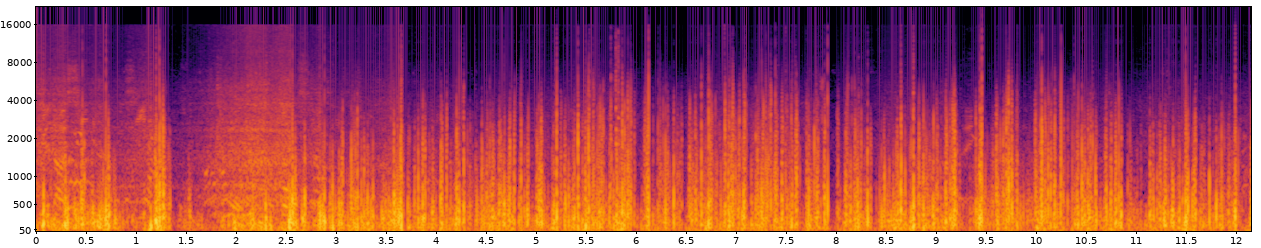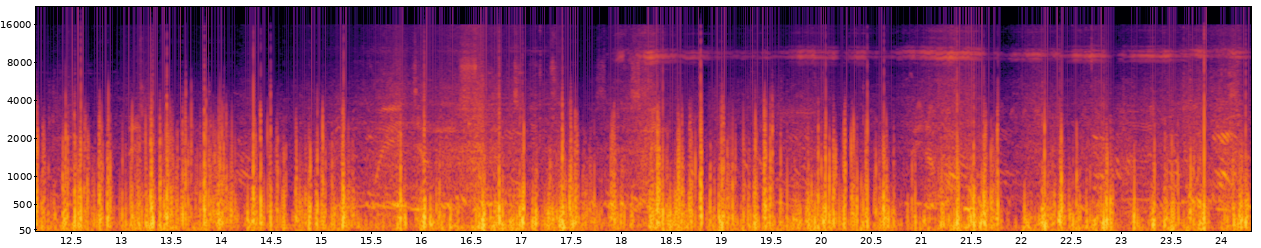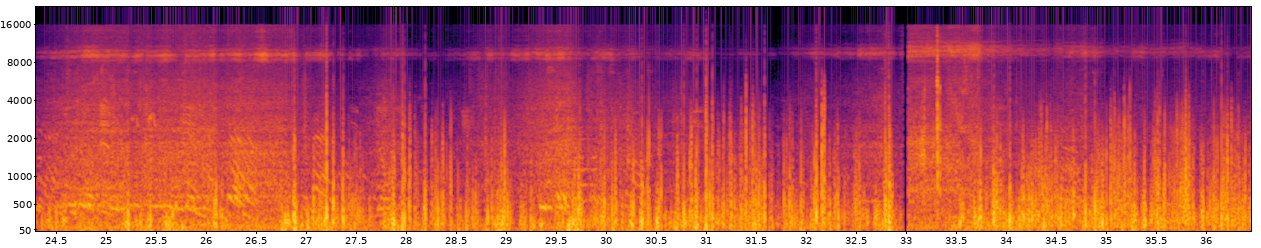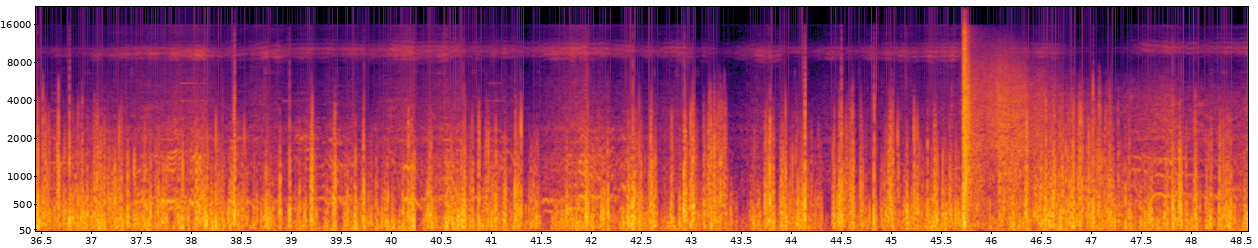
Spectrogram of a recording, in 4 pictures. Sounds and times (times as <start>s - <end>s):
Speech: 0.0s - 4.2s, 14.0s - 20.0s, 20.8s - 31.1s, 36.4s - 42.6s, 47.4s - 48.5s
Outside, rural or natural: 0.0s - 48.5s.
